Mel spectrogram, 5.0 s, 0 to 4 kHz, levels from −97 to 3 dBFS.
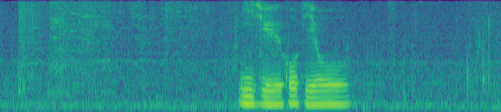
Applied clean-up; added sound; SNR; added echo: none; Shatter; 15 dB; none.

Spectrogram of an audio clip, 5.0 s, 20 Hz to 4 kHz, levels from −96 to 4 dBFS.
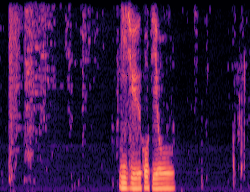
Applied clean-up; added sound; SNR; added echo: classical method spectral subtraction.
